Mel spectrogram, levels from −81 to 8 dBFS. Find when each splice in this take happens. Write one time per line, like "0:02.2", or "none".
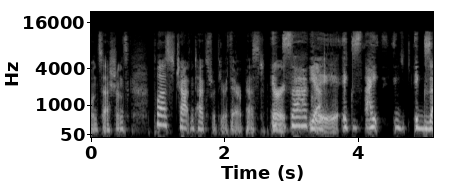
0:02.7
